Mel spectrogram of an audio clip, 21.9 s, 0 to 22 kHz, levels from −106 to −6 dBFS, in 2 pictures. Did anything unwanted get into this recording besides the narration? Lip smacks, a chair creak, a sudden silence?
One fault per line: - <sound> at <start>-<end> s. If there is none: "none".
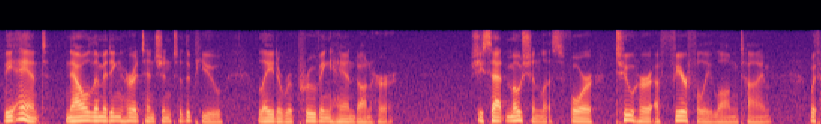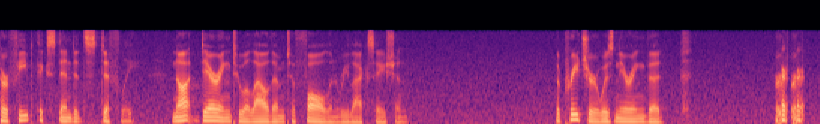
- breath at 20.0-20.2 s
- laugh at 21.3-21.7 s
